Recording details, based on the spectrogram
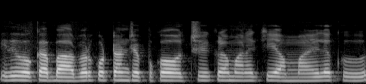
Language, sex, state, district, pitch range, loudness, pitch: Telugu, female, Andhra Pradesh, Chittoor, 180-190 Hz, -18 LUFS, 185 Hz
